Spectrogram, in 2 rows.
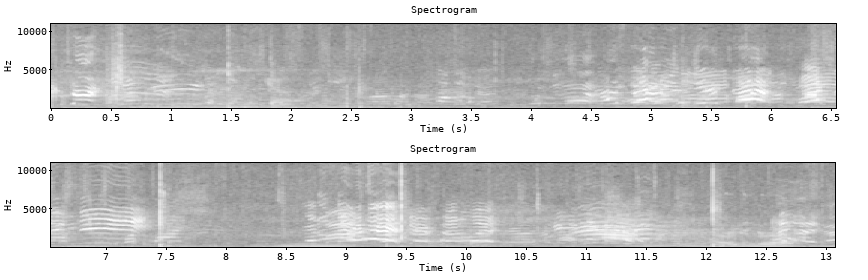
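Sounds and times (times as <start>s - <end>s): girls shouting and calling out: 0.0s - 7.8s, 8.6s - 12.0s
steady low hum: 0.0s - 13.0s.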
